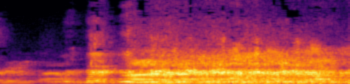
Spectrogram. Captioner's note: audience laughs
